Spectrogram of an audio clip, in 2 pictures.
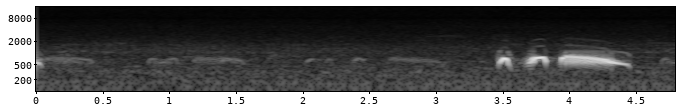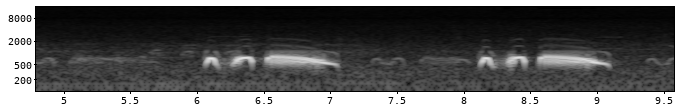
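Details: Spotted dove cooing in the 'gù kích' style to provoke wild doves: three loud bursts of two quick clipped notes and a long falling coo, over faint distant cooing from other doves.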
